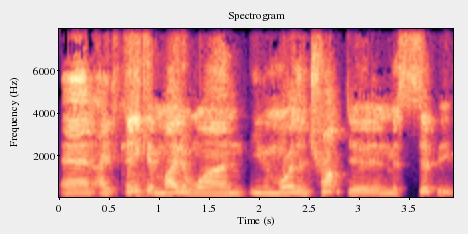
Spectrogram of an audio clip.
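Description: Here a man with an ordinary speaking voice talks at a fairly slow pace in a medium pitch. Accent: American. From California. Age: 50s. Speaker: cannabis activist and consultant. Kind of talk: interview.

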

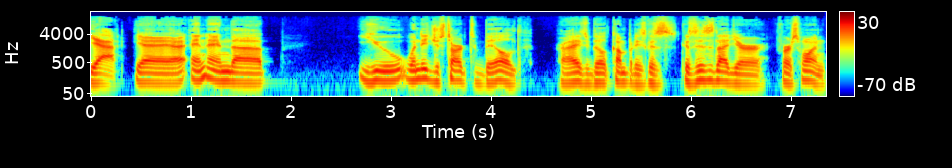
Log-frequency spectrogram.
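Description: Using an ordinary speaking voice, a man talks at medium pitch and a moderate pace with fairly even intonation, the sound dry and close with no echo in a very clean recording with a silent background. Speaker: podcast host and venture capitalist. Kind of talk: interview conversation. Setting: in person at guest's office.

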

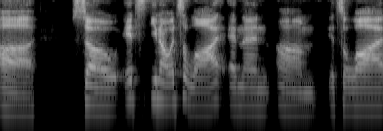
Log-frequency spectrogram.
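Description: A man with an American accent and fairly high pitch, an ordinary speaking voice, fairly even intonation, very clean recording with a silent background. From United States. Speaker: independent journalist. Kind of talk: casual chat. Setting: livestream interview.

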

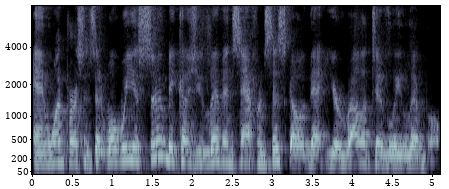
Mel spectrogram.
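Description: A man's normal speaking voice, fairly high in pitch, at a fairly quick pace, with ordinary pitch variation and very even loudness. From US South. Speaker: professor and advertising executive. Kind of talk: casual chat.

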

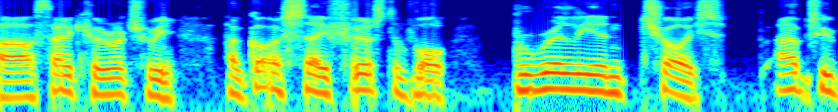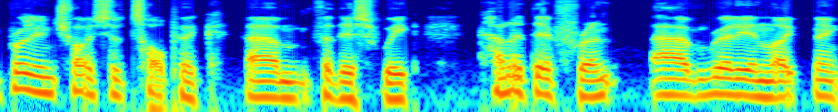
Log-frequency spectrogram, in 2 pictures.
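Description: A man with a British accent and a medium pitch speaks at a very fast pace with ordinary pitch variation and very even loudness, on a very clean recording with a silent background and a dry, close sound free of echo. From Britain. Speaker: automotive industry professional. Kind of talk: audience comment in live audio.

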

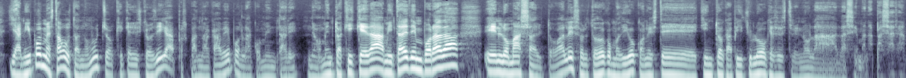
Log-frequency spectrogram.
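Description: With an unremarkable speaking voice at medium pitch, a man talks at a fairly quick pace with lively intonation and big swings in loudness, on a very clean recording with a silent background. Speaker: TV series podcaster. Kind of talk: solo review monologue.

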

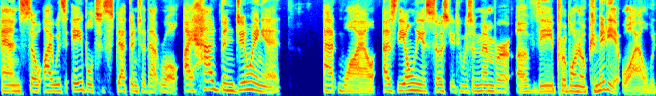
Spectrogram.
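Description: An ordinary speaking voice with an American accent moves at a fairly quick pace with fairly even intonation. The sound is dry and close with no echo, over a quiet background. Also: woman, medium pitch for a woman. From Brooklyn, New York, US. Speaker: law firm pro bono director. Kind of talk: interview.

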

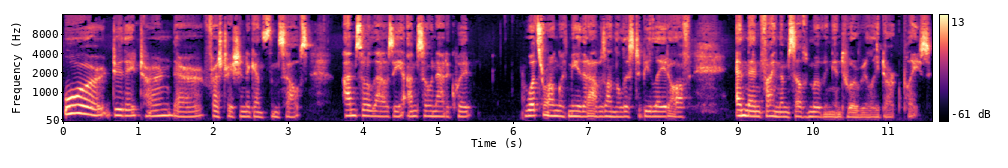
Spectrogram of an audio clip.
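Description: Calm in tone, a woman speaks at a moderate pace in a fairly low, dark, mellow, somewhat breathy voice with ordinary pitch variation. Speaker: clinical psychologist and author. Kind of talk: interview conversation.

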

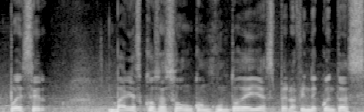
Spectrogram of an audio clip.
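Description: Fairly quick speech from a man, with ordinary pitch movement, comes through noticeable background noise. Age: 30s. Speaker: music marketing specialist. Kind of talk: casual interview chat. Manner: hesitant fillers.

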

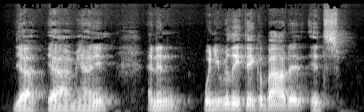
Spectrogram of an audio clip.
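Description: Male speech at a moderate pace with fairly even intonation, in a very clean recording with a silent background. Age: 30s. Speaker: writer and religion student. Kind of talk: casual chat. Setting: studio.

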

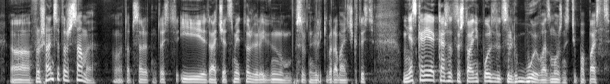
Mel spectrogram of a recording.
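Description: Talking at a very fast pace, a man with a fairly low pitch swings his pitch very widely. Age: 30s. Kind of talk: casual chat.

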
